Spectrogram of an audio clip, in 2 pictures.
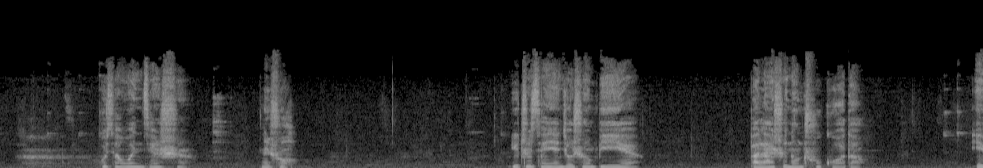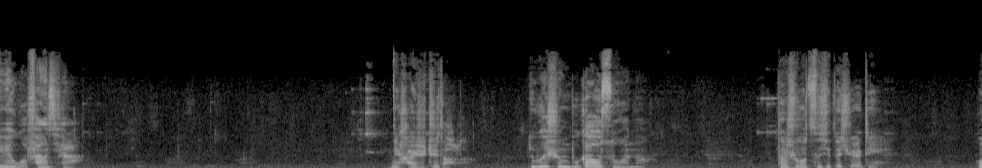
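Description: A young woman speaks quietly and earnestly nearby.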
